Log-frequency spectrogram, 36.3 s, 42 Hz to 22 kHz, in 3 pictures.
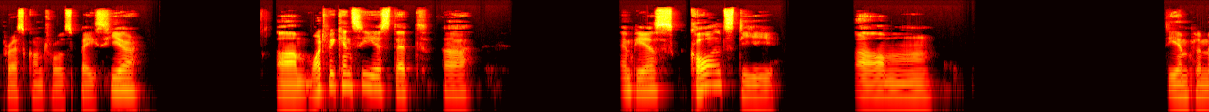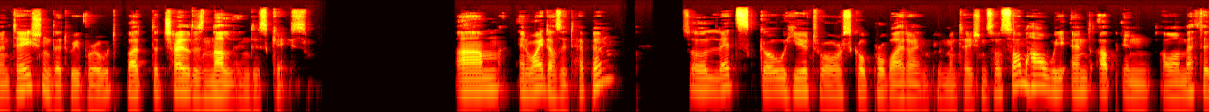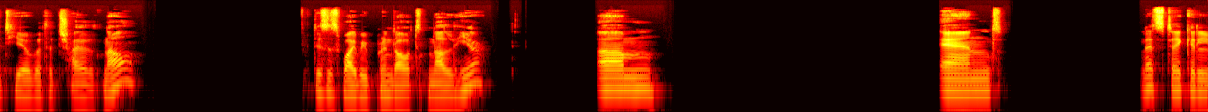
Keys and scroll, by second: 0.4 super+space.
